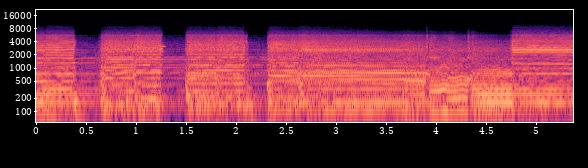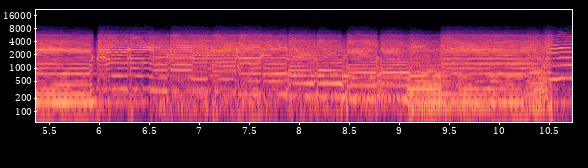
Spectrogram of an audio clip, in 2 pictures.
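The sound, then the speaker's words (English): Overdriven electric guitar on its bridge pickup, driven through a Line 6 HX Stomp with a crunchy, Marshall-style amp tone, plays loud chords and riffs, with a few brief stops early on before sustained, harmonically rich strumming and single-note lines. “Here's the bridge pickup. All the kind of amp sounds I'm driving through a Line 6 HX Stomp. Here's a Marshall-y kind of thing.”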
